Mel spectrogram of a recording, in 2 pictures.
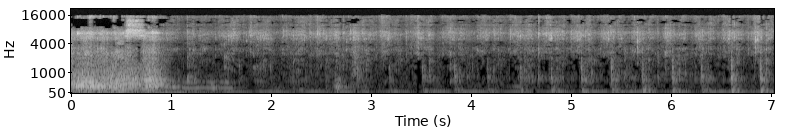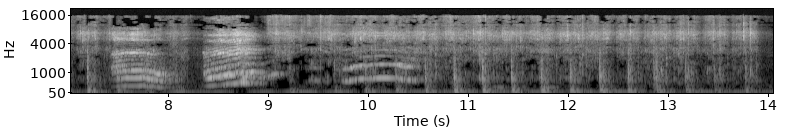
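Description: Wire whisk beating thick cake batter by hand in a mixing bowl: quick, even scraping strokes. A few high, wavering cries rise over it around the middle.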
